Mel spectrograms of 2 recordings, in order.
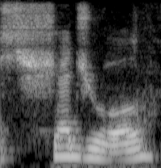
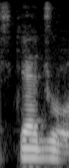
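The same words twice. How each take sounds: First: It is said with a British pronunciation. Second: It is said with an American pronunciation.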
